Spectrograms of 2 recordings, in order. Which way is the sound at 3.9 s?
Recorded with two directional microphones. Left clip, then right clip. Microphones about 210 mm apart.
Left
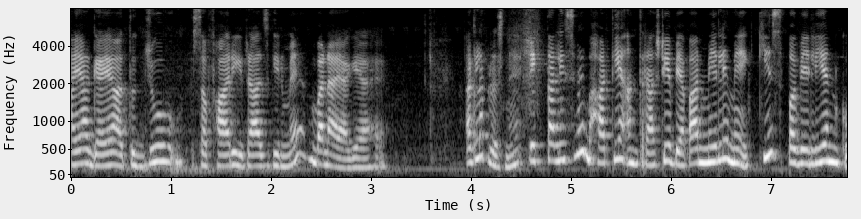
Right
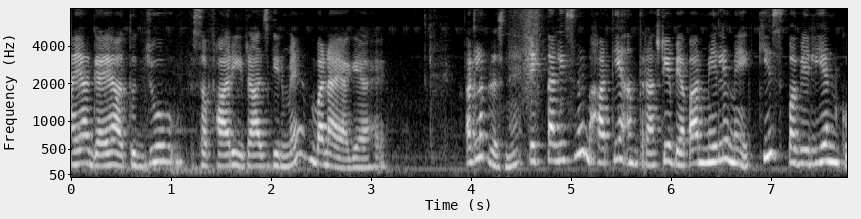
20° left (ahead or behind).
